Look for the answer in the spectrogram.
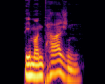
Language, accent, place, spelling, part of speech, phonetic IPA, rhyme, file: German, Germany, Berlin, Demontagen, noun, [demɔnˈtaːʒn̩], -aːʒn̩, De-Demontagen.ogg
- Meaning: plural of Demontage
